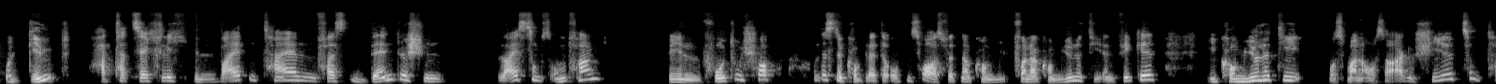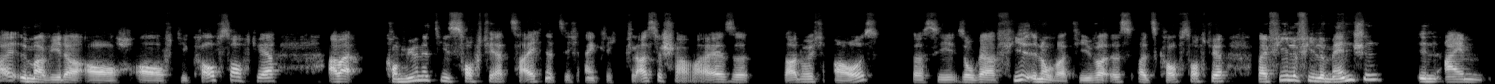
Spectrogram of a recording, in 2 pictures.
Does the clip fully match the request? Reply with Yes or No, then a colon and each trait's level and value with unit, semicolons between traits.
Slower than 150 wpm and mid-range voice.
Yes: slow, 125 wpm; medium, 155 Hz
